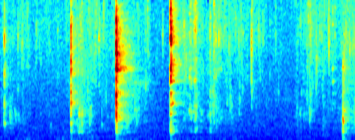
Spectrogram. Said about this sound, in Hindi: इसको अच्छी तरह मिक्स करूँगी, तो बड़े चम्मच से करती हूँ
